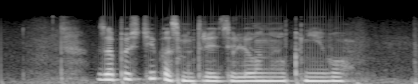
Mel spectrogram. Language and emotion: Russian, sad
